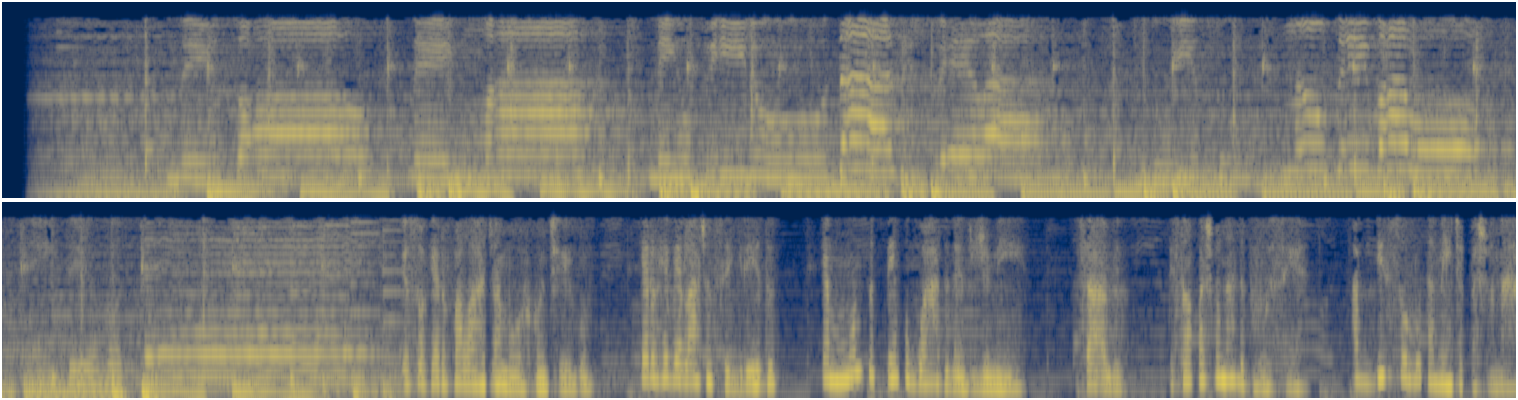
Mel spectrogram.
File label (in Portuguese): Curtição Feminino; Telemensagens; Sensuais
